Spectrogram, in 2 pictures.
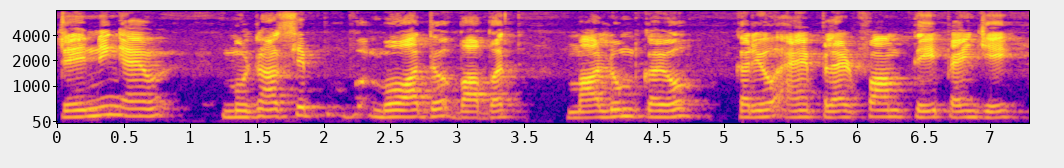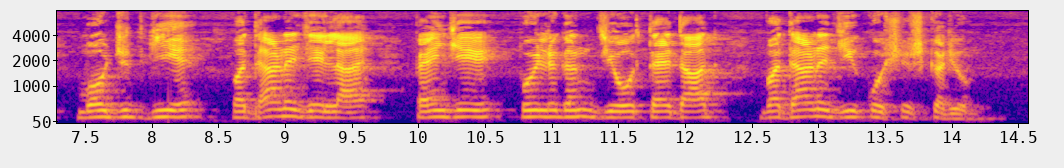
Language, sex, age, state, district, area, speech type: Sindhi, male, 60+, Madhya Pradesh, Indore, urban, read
